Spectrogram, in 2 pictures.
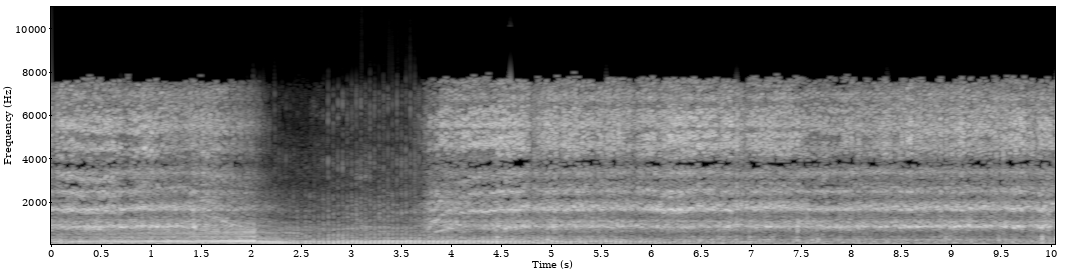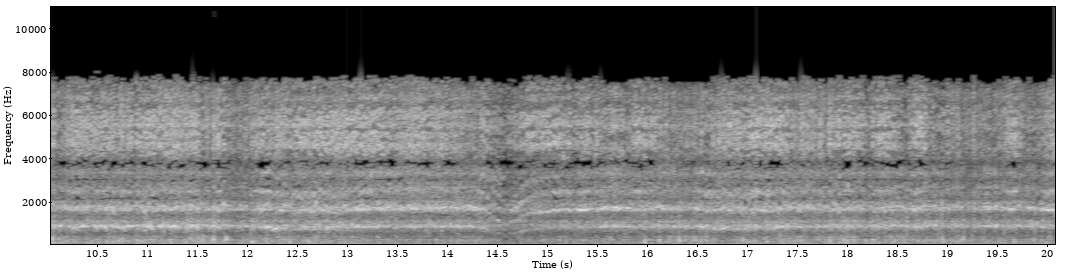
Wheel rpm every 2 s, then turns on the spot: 200, 20, 200, 230, 230, 240, 220, 200, 230, 230.
none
